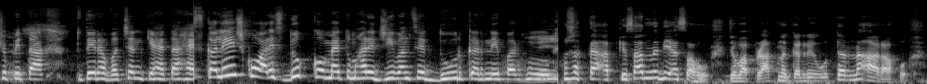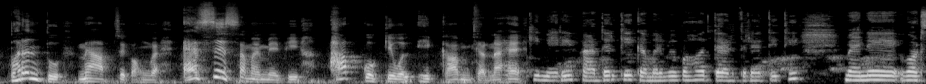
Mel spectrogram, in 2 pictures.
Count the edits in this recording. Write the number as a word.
three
